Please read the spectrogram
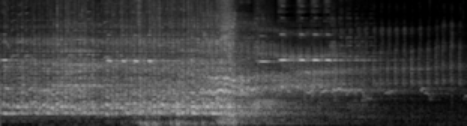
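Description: Live experimental music for string trio and electronics, with bowed violin and cello in dense sustained layers, swells to a peak about three seconds in. It then drops away abruptly and fades to faint scattered ticks.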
